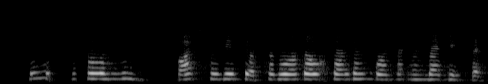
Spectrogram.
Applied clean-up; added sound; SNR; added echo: neural mask model DeepFilterNet 3.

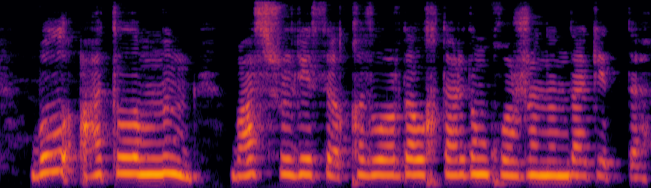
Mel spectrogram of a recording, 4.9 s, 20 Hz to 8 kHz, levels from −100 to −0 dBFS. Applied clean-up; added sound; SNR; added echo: none; none; none; none.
